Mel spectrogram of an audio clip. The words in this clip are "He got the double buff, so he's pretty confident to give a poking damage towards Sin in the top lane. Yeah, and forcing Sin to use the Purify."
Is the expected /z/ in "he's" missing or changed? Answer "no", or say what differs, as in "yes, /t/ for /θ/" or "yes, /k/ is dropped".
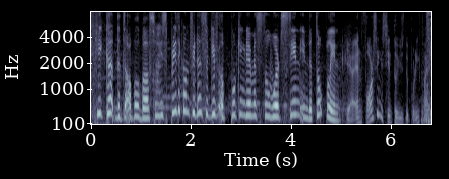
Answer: yes, /s/ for /z/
